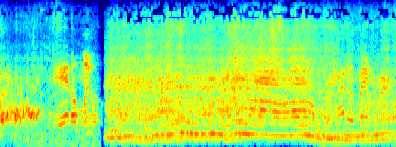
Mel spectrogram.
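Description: A sprint car at Sunset Speedway Park revs and its tires squeal as it spins out on its first lap. The engine whines loud and close, pitch sweeping up and down under a commentator's voice.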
